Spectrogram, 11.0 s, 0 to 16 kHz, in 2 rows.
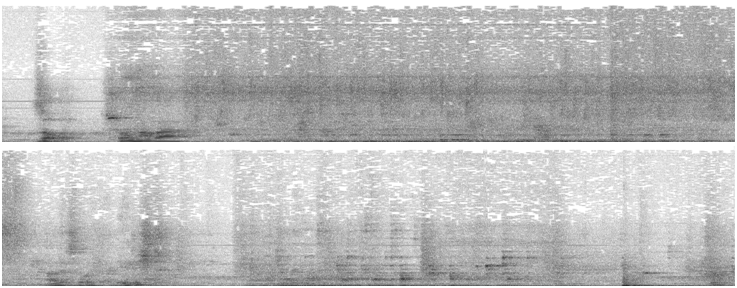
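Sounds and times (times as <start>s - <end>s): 
speech: 0.3s - 1.6s, 5.8s - 6.9s
tap water running over hands being rinsed: 0.8s - 10.9s.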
